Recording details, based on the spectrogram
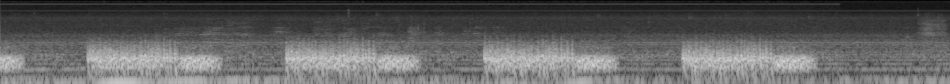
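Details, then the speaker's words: Coarse crackles (subcrepitant, medium-bubble, "gross" rales) on chest auscultation: loud bubbling, much louder than fine crackles, in both phases but mainly inspiratory, with a trailing tail of larger bubbles at the end of expiration. "como son predominantemente inspiratorio es como les dije ahorita sin embargo si le ponen atención al final de la expiración se escucha como una estela como una colita de burbujas estas burbujas por supuesto son más grandes que las de los crepitantes"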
